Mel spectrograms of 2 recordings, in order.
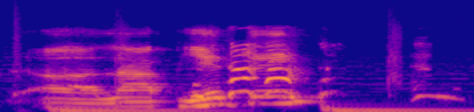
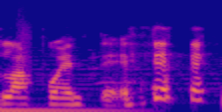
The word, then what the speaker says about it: La Puente: Is it La Piente? Is that it? Did I say it wrong? You know what, you're in Orlando, so there's a lot of Puerto Ricans there. It's La Puente.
